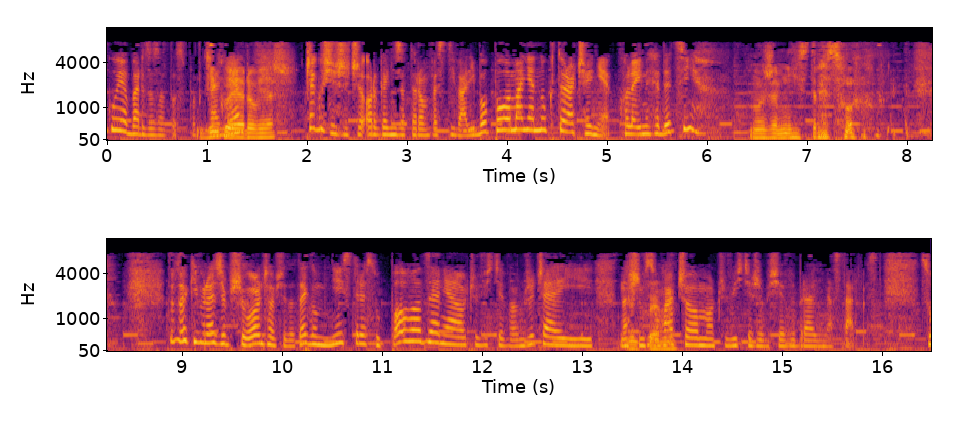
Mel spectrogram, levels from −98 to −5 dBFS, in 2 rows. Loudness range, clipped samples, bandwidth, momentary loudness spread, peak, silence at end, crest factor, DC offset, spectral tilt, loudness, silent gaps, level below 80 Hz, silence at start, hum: 3 LU; under 0.1%; 8 kHz; 11 LU; -6 dBFS; 0 s; 18 dB; under 0.1%; -4 dB/octave; -24 LUFS; none; -46 dBFS; 0 s; none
